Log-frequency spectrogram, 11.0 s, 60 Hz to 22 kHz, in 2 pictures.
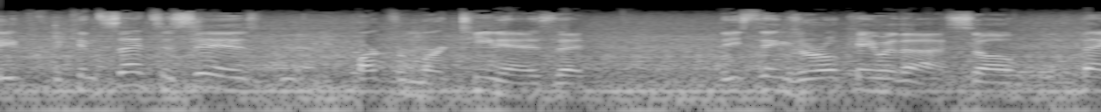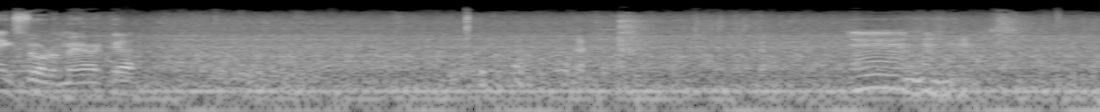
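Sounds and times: low engine hum: 0.0s - 11.0s
open-air noise: 0.0s - 11.0s.

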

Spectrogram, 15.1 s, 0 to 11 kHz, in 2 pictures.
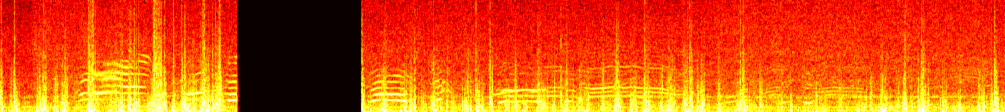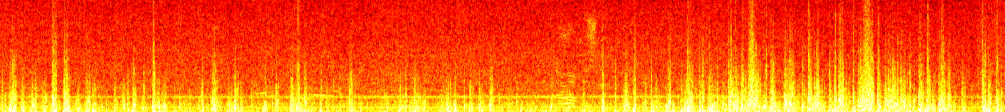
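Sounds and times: rush of wake: 0.0s - 1.8s, 2.7s - 15.0s
wind buffeting microphone: 0.0s - 1.8s, 2.7s - 15.0s
motorboat engine whine: 2.7s - 15.0s.

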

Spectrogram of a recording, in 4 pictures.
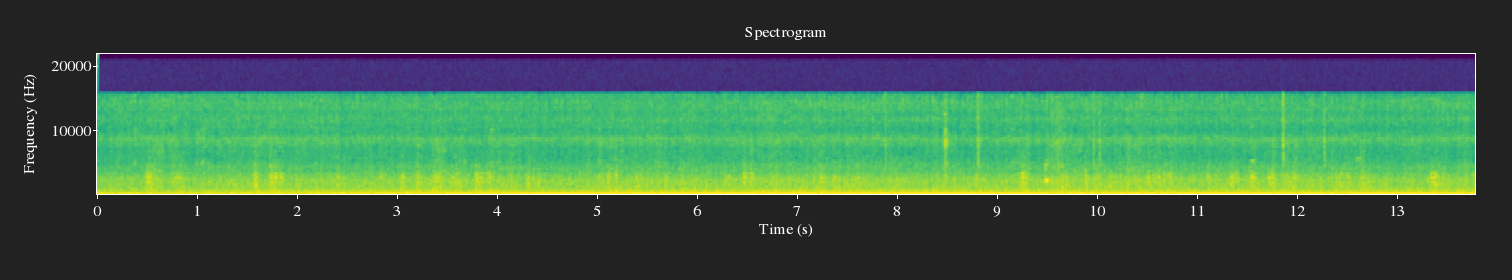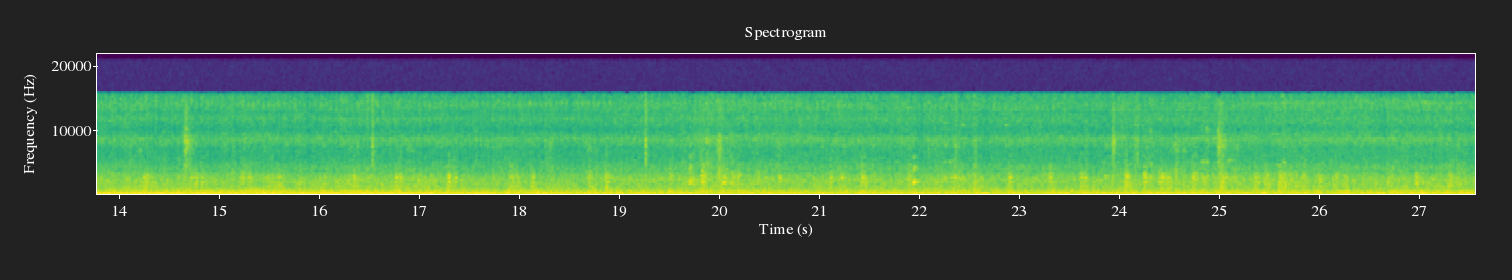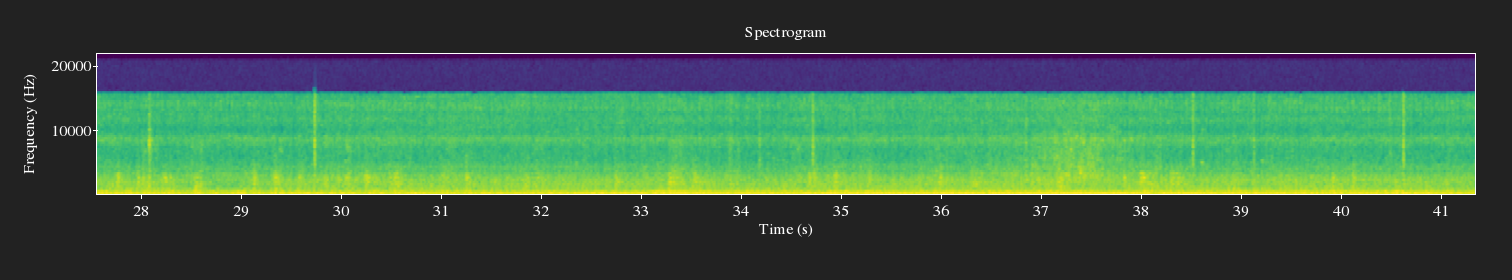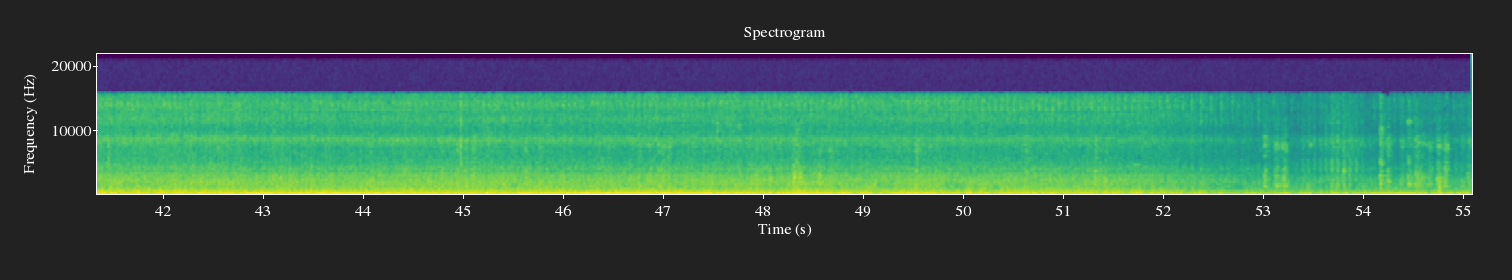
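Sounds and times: bus engine hum and road noise: 0.0s - 55.0s.

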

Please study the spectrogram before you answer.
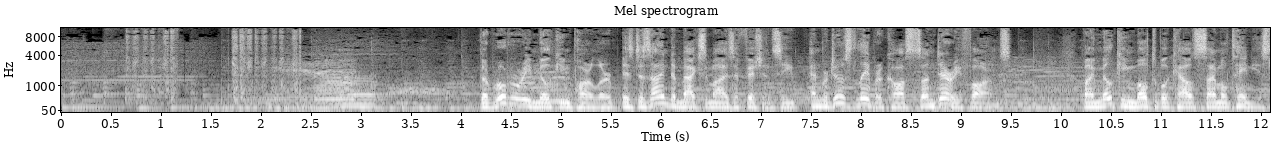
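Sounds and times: quiet background music: 0.0s - 12.0s
cow mooing: 1.8s - 5.4s, 9.3s - 10.7s.

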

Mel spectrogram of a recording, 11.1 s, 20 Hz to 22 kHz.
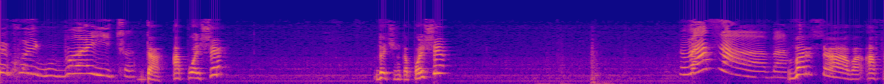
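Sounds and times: soft knock: 6.8s - 8.0s.

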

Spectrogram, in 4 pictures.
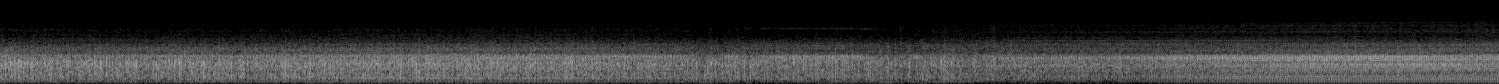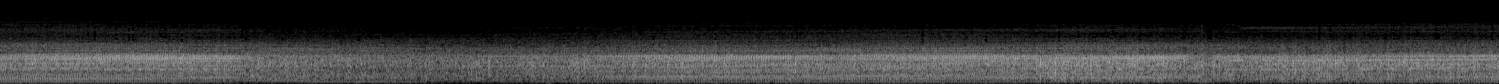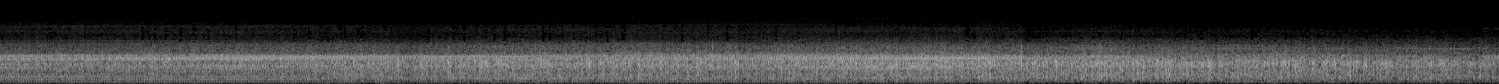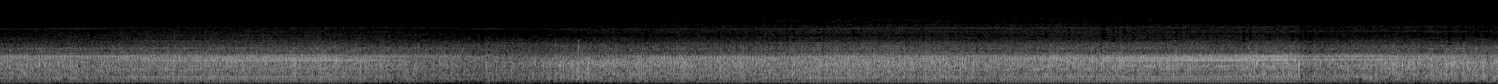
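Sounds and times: motorcycle engine running: 0.0s - 59.9s
wind and road noise: 0.0s - 59.9s.

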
